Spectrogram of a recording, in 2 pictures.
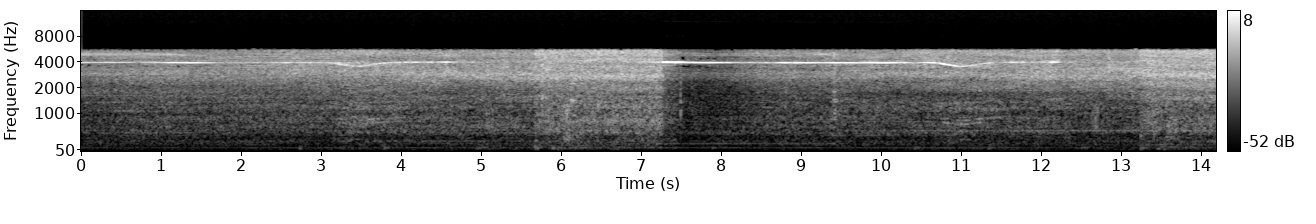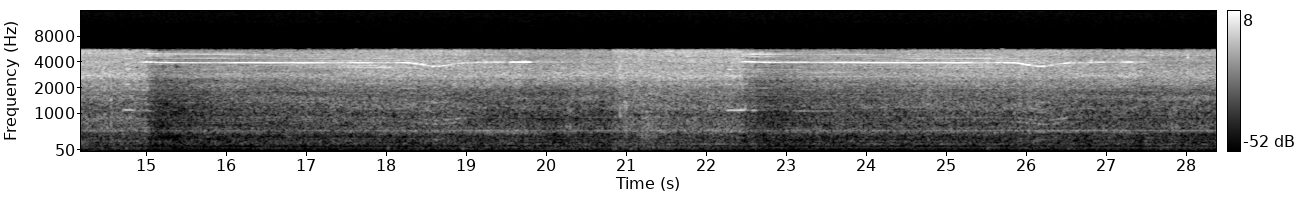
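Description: MDTP-400 automatic aluminium cleat drilling, tapping, punching and cutting machine running through repeated work cycles. A steady high whine dips in pitch briefly about every seven and a half seconds, and a louder rushing noise rises for a second or two once in each cycle.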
